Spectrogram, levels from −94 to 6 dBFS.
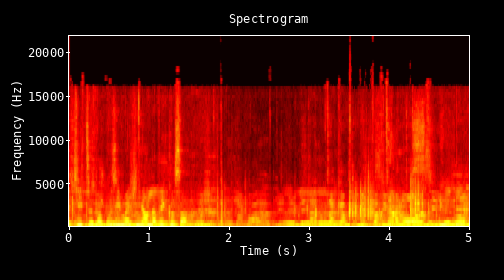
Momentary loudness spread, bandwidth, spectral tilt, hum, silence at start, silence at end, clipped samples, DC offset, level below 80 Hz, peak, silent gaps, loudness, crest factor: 15 LU; 17 kHz; -5 dB/octave; none; 0 s; 0 s; under 0.1%; under 0.1%; -50 dBFS; -6 dBFS; none; -19 LUFS; 14 dB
